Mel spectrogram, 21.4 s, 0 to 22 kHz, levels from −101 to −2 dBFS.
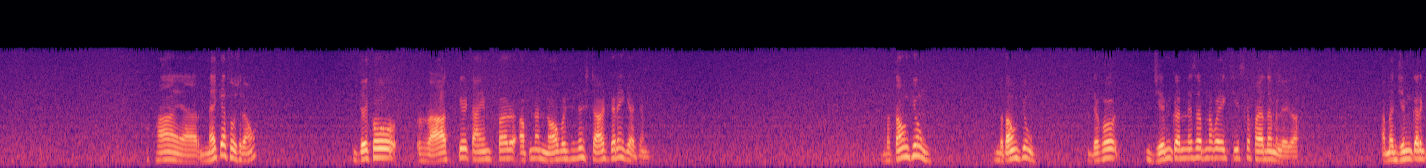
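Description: No technical faults can be heard anywhere in the recording.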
